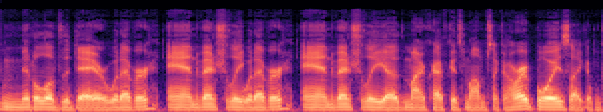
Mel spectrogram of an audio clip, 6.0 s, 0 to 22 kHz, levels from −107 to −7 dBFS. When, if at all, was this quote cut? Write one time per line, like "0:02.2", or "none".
0:02.4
